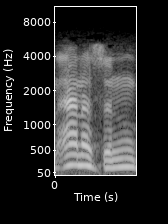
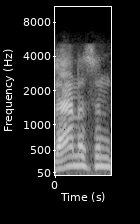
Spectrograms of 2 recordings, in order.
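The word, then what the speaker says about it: Anacin: the pain of headaches neuritis or neuralgia when Anison gives you such incredibly fast relief there's a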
